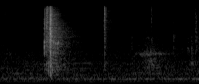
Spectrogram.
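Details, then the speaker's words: Olympus OM-2n 35mm film SLR with the mode switch in the off position: separate crisp shutter clicks, each the same short snap, so the shutter speed does not change whatever is dialed. "And it didn't, did it? That's because it's in the off position. And in the off position, it's not changing."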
